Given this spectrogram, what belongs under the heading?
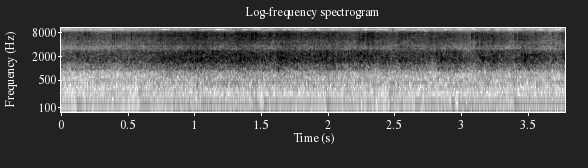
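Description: An audience at a speech by the chief minister claps and cheers in a steady, dense, loud wash of applause with no pauses.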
